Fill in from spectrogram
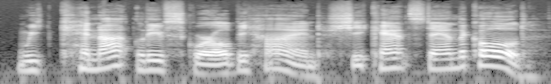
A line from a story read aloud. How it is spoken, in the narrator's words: said Ferret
